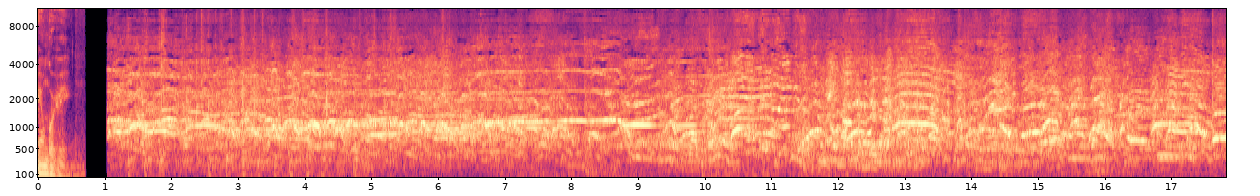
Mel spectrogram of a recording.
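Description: A crowd of young people shouts and cheers close by.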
